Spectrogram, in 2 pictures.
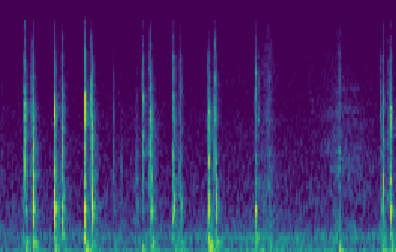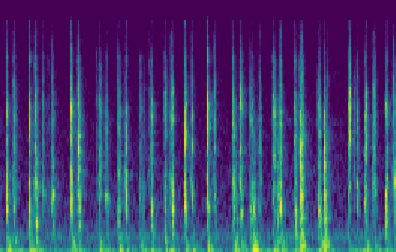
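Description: Fingertips type on the main keys and the numpad of a white plastic computer keyboard, producing quick, bright, dry clicks with almost no ring. The taps come in bursts with a short lull in the middle, then return denser and louder over a low steady hum.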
